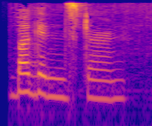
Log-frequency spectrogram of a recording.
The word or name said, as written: bugginssturn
